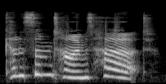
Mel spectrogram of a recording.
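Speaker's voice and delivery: high, fast pixie voice; quick pixie blurt. Acted. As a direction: rush the warning out. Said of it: "in a rather quick blurt".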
